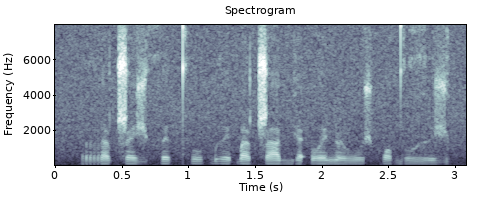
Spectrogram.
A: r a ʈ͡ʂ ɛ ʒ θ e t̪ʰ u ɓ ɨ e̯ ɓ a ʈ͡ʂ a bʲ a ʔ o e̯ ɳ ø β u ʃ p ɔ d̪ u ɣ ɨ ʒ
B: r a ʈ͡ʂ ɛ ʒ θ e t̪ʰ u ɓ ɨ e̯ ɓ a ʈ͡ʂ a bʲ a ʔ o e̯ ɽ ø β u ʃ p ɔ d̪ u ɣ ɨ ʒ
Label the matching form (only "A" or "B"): A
